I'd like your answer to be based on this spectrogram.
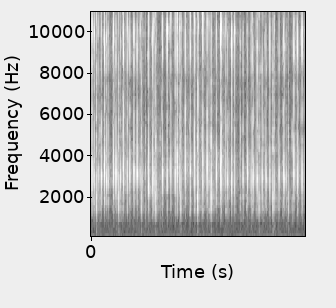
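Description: A dark navy tenkeyless Shelby80 mechanical keyboard with TTC Matrix switches, GMK ABS keycaps and a POM plate is typed on at full speed with the fingertips of both hands. About 26 quick, bright, clacky keystrokes sound in a rapid, uneven stream, each dying away almost instantly with very little low end.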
